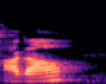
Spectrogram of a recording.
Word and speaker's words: hagah: It's called Hagal, H-A-G-A-H. It's pronounced Hagal.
